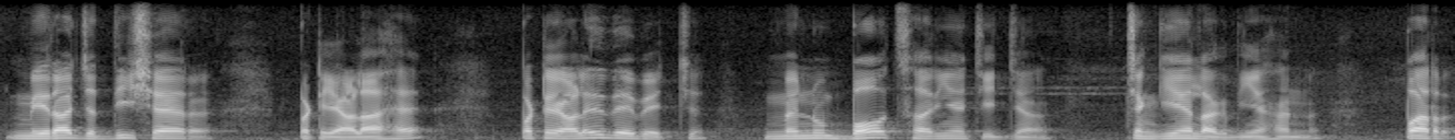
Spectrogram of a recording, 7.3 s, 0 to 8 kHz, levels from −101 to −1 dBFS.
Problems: none marked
